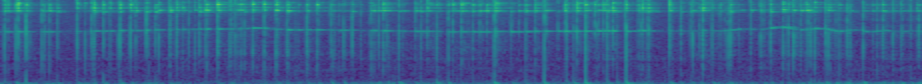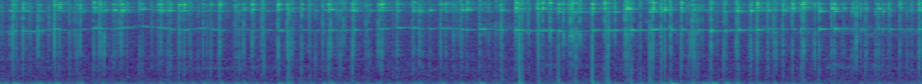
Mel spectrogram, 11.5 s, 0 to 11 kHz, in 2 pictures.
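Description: A textured glass perfume bottle is tapped and scratched in quick, dense succession, making quiet, brittle clicks and scraping rattles that blur together. A faint steady tone sits near 3 kHz over a bright hiss throughout.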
